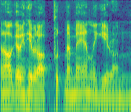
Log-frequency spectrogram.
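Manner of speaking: plain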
